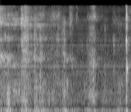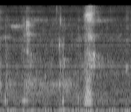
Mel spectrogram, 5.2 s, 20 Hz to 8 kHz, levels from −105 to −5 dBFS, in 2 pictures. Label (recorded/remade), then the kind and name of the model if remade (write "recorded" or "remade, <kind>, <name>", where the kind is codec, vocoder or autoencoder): remade, vocoder, HiFi-GAN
